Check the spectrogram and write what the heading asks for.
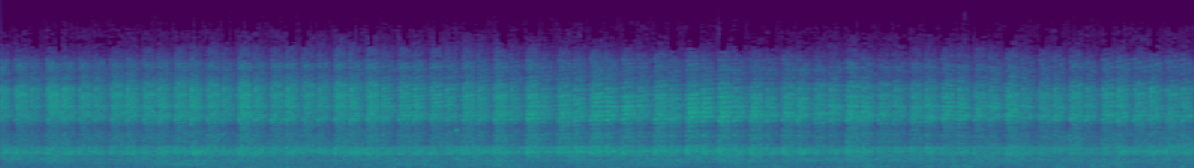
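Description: Model steam locomotive's sound decoder (ESU LokSound) playing steady, quick, even exhaust chuffs with hiss as the locomotive runs.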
